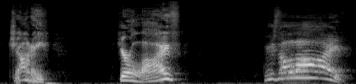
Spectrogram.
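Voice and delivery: joyful disbelief, rising to a cry; thrilled the boy is alive; overjoyed shout. Acted. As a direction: burst out high and loud with relief. Johnny wakes up.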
